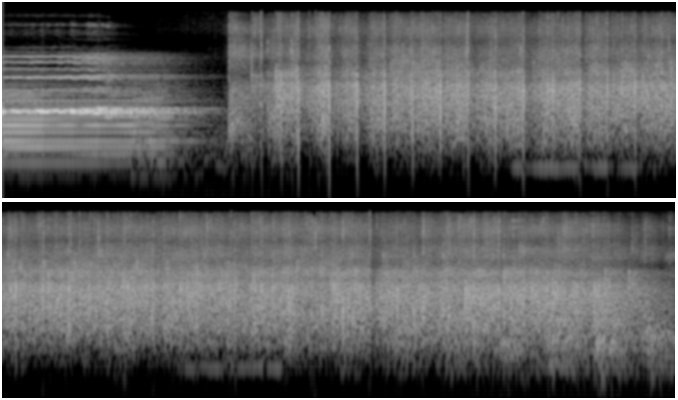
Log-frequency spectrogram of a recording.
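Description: A mezzo-soprano's final sustained note with piano ends about two seconds in, and the audience breaks into steady applause that fades out near the end.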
